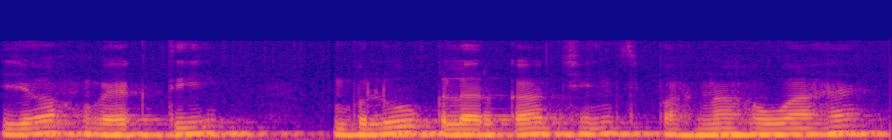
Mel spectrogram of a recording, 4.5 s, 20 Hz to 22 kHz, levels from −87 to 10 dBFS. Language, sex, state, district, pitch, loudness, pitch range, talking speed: Hindi, male, Jharkhand, Ranchi, 135 Hz, -16 LUFS, 125-140 Hz, 120 wpm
